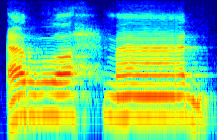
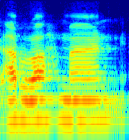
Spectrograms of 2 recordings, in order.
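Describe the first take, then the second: First: The 'h' sound is drawn out longer. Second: The 'h' sound is clipped short.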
